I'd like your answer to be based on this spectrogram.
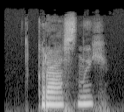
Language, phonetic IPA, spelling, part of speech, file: Russian, [ˈkrasnɨj], красный, adjective / noun, Ru-красный.ogg
- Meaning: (adjective) 1. red 2. beautiful; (noun) a Red; a member of the Red Guard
